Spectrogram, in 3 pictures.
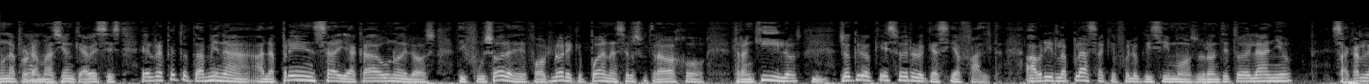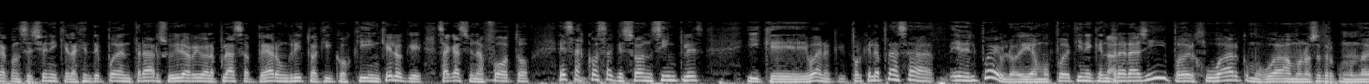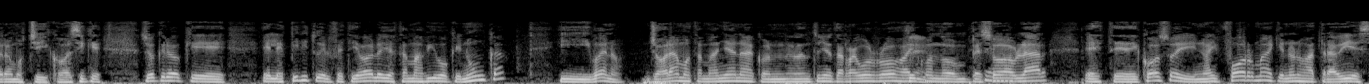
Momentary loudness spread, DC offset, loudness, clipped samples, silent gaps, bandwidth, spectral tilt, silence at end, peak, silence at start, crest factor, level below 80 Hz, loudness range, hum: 6 LU; under 0.1%; -18 LUFS; under 0.1%; none; 8 kHz; -7 dB/octave; 0 s; -4 dBFS; 0 s; 14 dB; -34 dBFS; 2 LU; none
